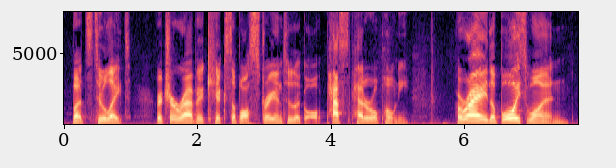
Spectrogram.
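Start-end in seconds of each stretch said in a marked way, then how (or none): 5.9-7.6 loud, higher cheer; cheering Danny. A narrator's reading. Danny cries out that the boys won, loud cheer. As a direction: celebrate the win. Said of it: "cries Danny".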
